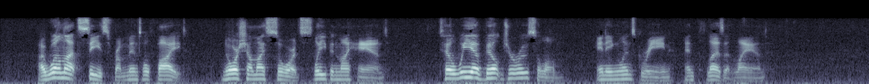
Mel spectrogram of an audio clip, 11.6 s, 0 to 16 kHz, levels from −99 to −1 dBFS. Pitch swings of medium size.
No: wide, 6.1 semitones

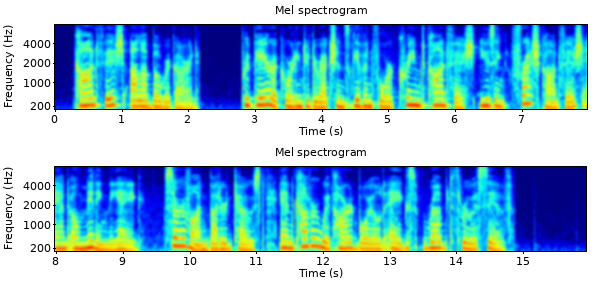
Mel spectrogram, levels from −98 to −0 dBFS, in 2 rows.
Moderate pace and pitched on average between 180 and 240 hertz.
No: slow, 125 wpm; high, 190 Hz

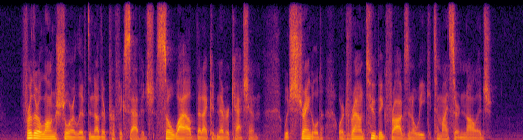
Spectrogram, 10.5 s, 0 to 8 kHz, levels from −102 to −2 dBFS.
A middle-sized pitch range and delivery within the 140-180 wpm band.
Yes: average, 3.7 semitones; average, 170 wpm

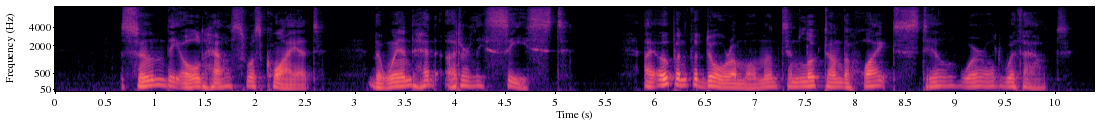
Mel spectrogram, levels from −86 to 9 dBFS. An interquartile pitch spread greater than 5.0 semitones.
No: average, 3.4 semitones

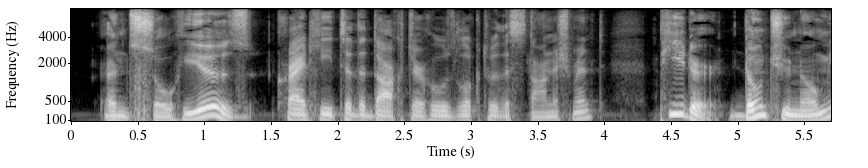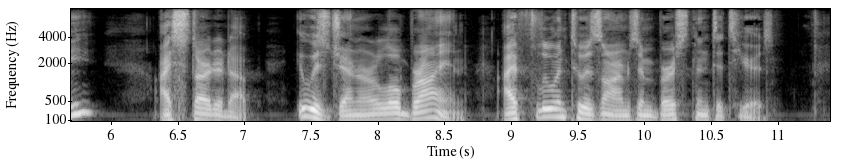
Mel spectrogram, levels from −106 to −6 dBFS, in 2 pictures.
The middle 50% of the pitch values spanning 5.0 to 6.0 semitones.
Yes: average, 5.3 semitones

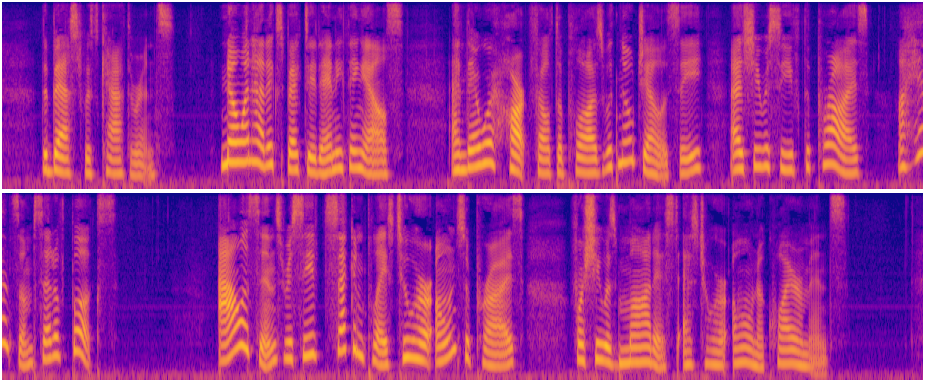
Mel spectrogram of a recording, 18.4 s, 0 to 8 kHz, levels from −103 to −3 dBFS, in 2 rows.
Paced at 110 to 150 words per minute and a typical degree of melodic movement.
No: average, 145 wpm; wide, 6.6 semitones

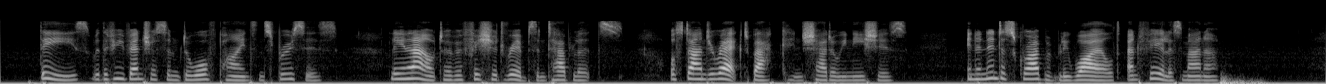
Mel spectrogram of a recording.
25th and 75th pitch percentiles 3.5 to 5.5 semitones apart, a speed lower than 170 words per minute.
Yes: average, 4.3 semitones; slow, 135 wpm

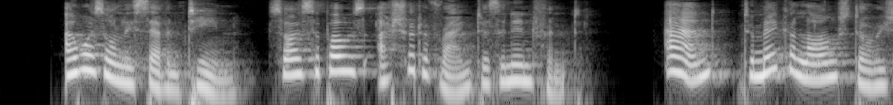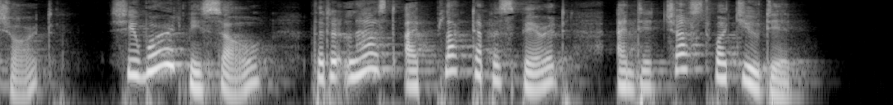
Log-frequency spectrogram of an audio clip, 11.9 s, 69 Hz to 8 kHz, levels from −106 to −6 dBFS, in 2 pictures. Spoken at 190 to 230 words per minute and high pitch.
Yes: average, 195 wpm; high, 230 Hz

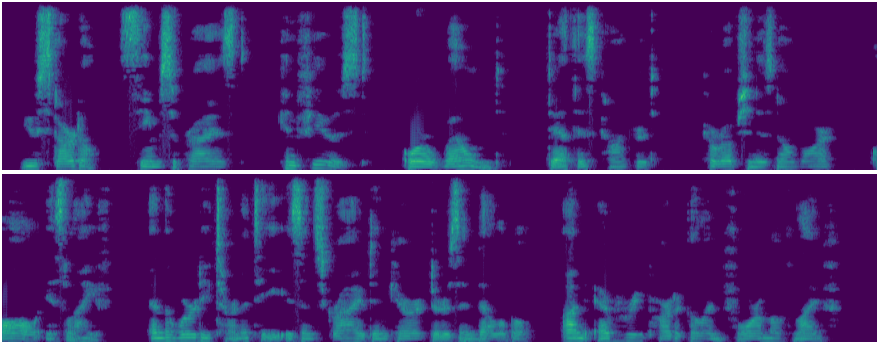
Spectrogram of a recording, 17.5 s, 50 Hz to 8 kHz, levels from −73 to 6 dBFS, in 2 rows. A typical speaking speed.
No: slow, 110 wpm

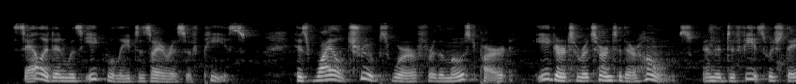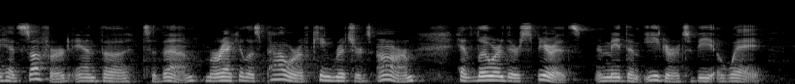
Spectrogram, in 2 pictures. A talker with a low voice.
No: medium, 165 Hz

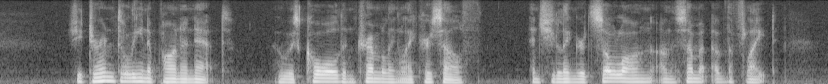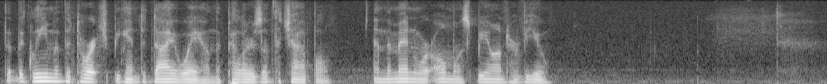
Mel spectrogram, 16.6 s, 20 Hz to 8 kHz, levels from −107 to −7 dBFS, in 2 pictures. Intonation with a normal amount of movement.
No: narrow, 2.3 semitones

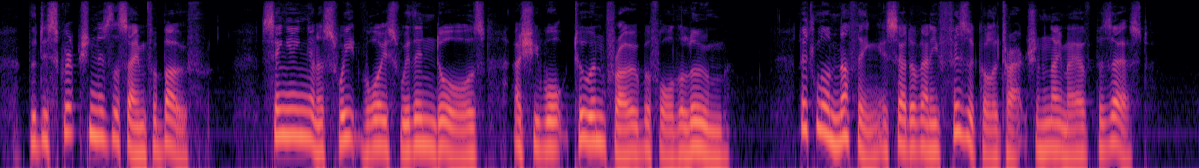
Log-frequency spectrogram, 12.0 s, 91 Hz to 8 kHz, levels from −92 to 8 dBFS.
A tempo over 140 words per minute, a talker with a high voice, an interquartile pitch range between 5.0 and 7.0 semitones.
No: average, 195 wpm; medium, 155 Hz; average, 5.3 semitones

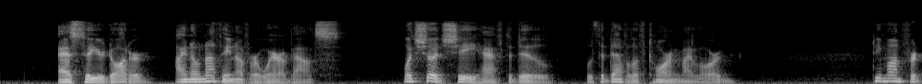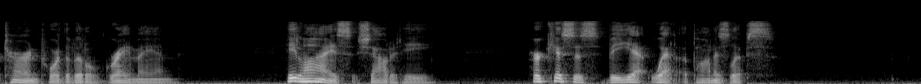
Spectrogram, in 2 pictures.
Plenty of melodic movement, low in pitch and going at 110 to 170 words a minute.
Yes: wide, 5.9 semitones; very low, 90 Hz; average, 140 wpm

